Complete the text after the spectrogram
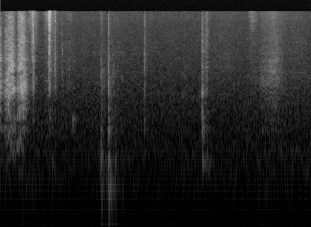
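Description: A card taps softly onto a table.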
